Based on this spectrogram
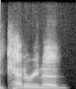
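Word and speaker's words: Catharina: I mean, Stephen, so it's the Caterina sours that you were talking about, and right, am I pronouncing that correctly? – Yes, yeah, that's okay.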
